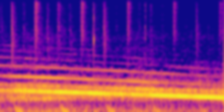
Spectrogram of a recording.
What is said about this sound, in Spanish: Al otro lado del mundo continúa el intercambio de ataques con misiles y drones entre Israel e Irán. Así suenan las sirenas de evacuación en la ciudad de Tel Aviv durante la noche.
